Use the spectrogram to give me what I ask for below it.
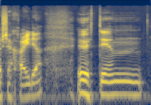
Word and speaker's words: Yahaira: bienes a los que me comentaron en el vídeo anterior que es ella el que se pronunciaba yajaira tus problemas que me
